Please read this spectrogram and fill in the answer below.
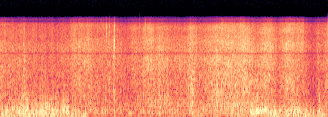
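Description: Wind buffeting the microphone over the rush of water along a sailboat's hull at the bow. The low wind rumble eases after about two seconds, leaving a steady wash of water hiss.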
